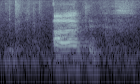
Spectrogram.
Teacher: Okay, but I'm telling you that it actually has a glottal stop at the beginning.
